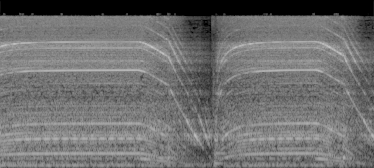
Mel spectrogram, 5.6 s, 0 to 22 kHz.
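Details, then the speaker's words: Ryobi 2000 PSI electric pressure washer: steady high whine winds down in a falling sweep on each trigger release, twice; the crud-filled sprayer is identified as the problem. "There you go. Okay. It's off when the handle is released. When you squeeze the handle."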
